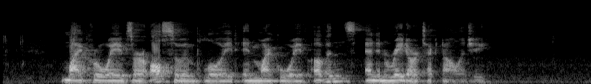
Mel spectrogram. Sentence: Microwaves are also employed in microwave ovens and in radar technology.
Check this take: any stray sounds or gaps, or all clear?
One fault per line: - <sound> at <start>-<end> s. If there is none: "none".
none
